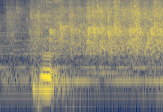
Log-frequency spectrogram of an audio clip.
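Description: A crowd claps steadily in a dense, continuous wash of applause, with a brief low tonal swell near the start and a faint hum underneath.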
